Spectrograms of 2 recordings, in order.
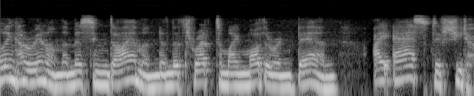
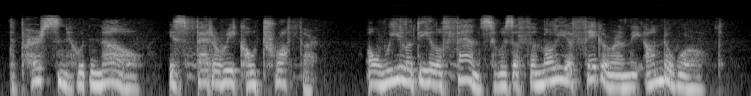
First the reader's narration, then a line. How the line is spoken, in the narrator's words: Looking around as if the place were bugged, she whispered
